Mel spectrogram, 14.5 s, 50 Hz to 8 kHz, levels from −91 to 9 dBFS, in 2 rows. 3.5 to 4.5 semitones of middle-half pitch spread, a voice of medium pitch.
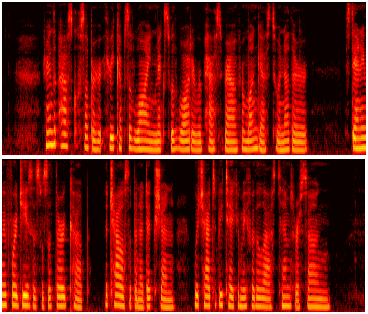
No: average, 3.0 semitones; medium, 170 Hz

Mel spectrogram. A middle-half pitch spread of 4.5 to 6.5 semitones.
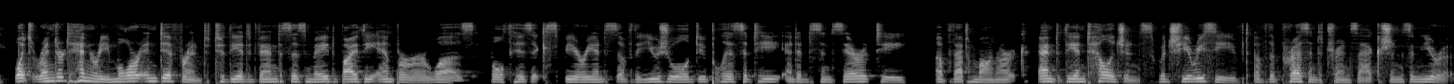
No: narrow, 2.5 semitones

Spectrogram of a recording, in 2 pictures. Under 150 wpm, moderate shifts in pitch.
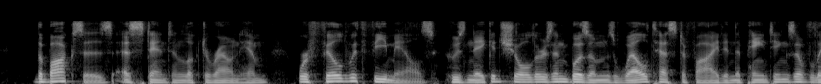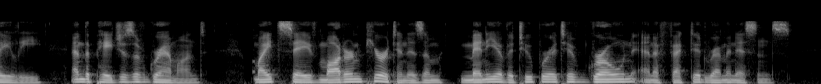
Yes: average, 140 wpm; average, 3.9 semitones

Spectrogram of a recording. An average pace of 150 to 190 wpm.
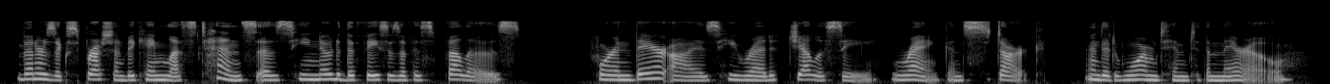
No: slow, 135 wpm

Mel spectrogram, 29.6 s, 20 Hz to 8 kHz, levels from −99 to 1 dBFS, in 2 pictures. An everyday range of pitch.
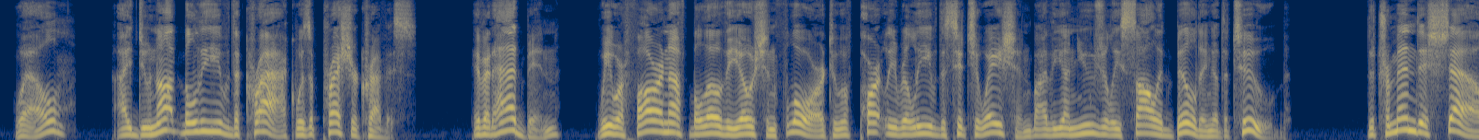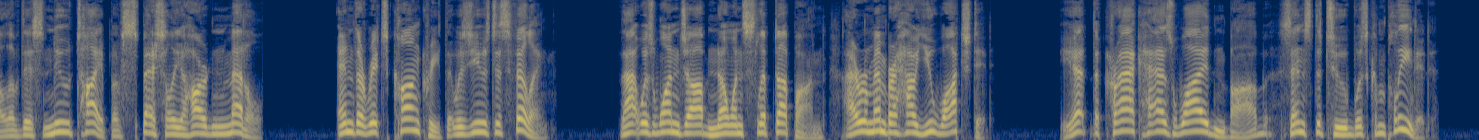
No: wide, 5.9 semitones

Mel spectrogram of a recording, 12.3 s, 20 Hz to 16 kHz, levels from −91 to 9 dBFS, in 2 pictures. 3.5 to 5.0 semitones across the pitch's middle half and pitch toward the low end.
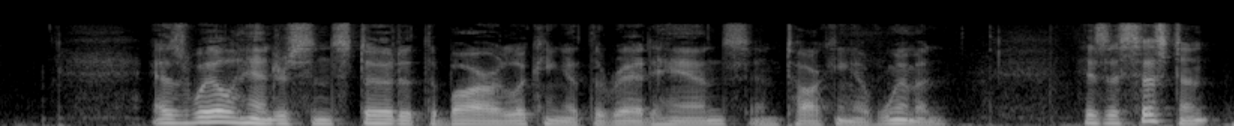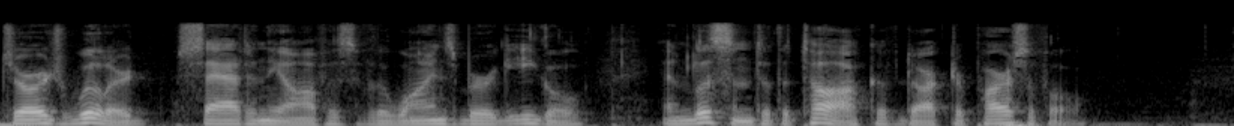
Yes: average, 3.8 semitones; very low, 95 Hz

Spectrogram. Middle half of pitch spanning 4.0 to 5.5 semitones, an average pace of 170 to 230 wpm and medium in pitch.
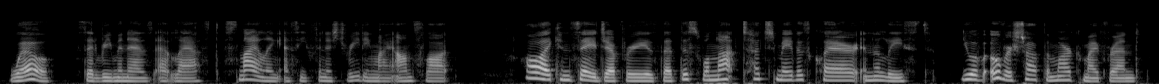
Yes: average, 5.0 semitones; average, 175 wpm; medium, 165 Hz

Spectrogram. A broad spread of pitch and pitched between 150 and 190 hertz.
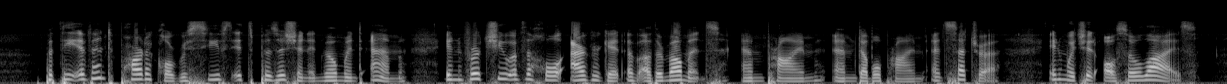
Yes: wide, 5.7 semitones; medium, 185 Hz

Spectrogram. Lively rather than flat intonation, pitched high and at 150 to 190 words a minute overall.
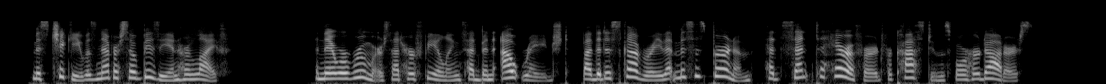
Yes: wide, 6.4 semitones; very high, 250 Hz; average, 185 wpm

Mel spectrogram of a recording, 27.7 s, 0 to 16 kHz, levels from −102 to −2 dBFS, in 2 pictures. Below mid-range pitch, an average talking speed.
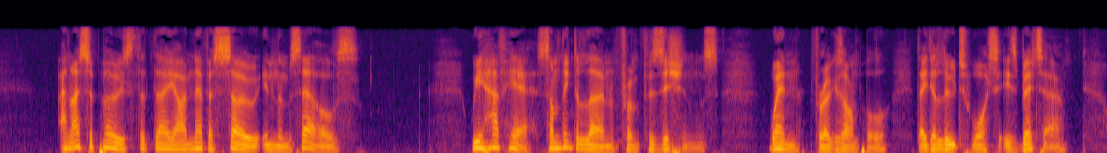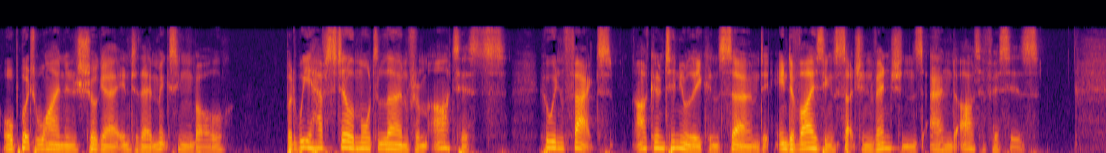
No: low, 110 Hz; slow, 125 wpm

